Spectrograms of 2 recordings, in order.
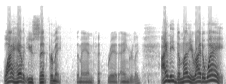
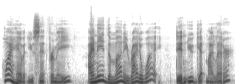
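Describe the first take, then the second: First: Loud, gruff demand; gruff angry reading. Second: Gentle reading. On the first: Frustrated friend reads the wife's letter, gruff and loud. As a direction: bark the letter out like a man after a bad day. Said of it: "with a gruff voice befitting his frustrating day". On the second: Young priest reads the wife's letter, gentle and kind. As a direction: read it gently, like a caring priest. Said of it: "a man who was gentle and compassionate". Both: A narrator's reading.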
